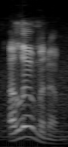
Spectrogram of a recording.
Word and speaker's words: aluminium: us with a coffee each absolutely and you pronounce it aluminium yeah let's do this aluminum now what are we likely to see battles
